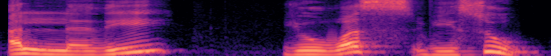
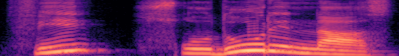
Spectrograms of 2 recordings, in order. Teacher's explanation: آپ نے سین باریک پڑھنا ہے، لیکن جب ہم بولیں گے فی صدور الناس تو یہاں پر ہم نے صاد کو موٹا یعنی پر پڑھنا ہے، تاکہ سین اور صاد کی آواز میں فرق واضح ہو۔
